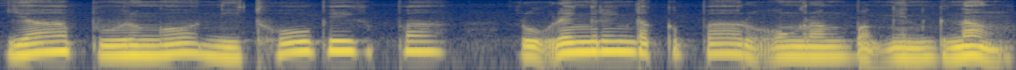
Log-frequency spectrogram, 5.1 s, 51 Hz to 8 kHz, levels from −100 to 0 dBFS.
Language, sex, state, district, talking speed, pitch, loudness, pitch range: Garo, male, Meghalaya, West Garo Hills, 95 wpm, 160 Hz, -15 LUFS, 140-190 Hz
